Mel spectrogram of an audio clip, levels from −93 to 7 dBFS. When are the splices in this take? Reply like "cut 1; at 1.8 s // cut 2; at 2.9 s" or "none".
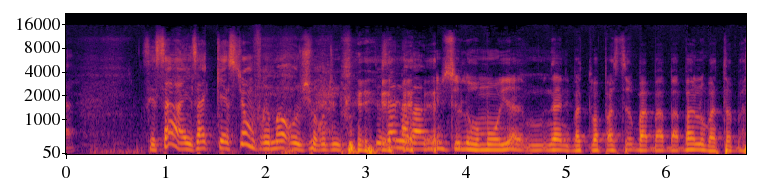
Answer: cut 1; at 3.7 s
